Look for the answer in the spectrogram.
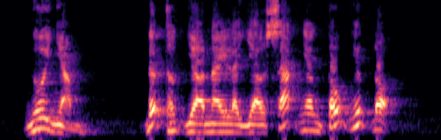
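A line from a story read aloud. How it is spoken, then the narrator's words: Cold distant voice. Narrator (Vietnamese): một giọng nói lạnh lùng vọng vào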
